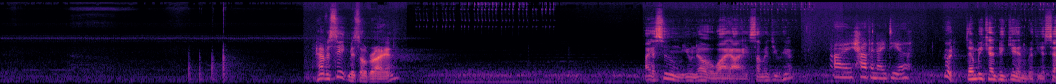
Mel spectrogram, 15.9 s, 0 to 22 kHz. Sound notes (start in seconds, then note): 2.8 knocking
